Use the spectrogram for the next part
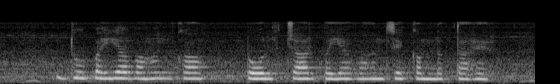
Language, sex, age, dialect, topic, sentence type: Hindi, female, 18-24, Kanauji Braj Bhasha, banking, statement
